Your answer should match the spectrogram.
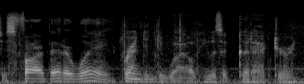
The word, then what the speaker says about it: DeWilde: remember, by the way, he had a different pronunciation. It was DeWilde. DeWilde.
